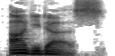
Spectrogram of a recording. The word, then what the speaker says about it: Adidas: दूसरे शब्दांश को यानी डी आई हम बोलेंगे डी। और आखिरी शब्दांश को यानी डी ए एस हम बोलेंगे डास। तो बनेगा आडिडास।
